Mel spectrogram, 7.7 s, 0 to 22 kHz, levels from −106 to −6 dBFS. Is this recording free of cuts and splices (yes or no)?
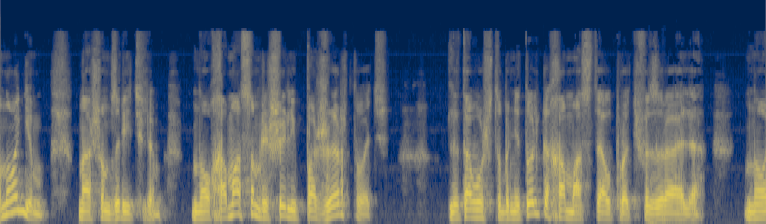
yes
